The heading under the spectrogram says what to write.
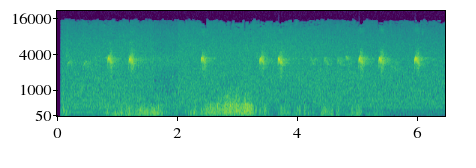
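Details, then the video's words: Asian brown flycatcher moving between trees in Metropolitan Park, Taichung City, Taiwan, on 28 December 2021, giving short, thin, high chirps, several per second in loose bursts, over low rustling and wind noise. "Asian Brown Flycatcher chirping in tree"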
